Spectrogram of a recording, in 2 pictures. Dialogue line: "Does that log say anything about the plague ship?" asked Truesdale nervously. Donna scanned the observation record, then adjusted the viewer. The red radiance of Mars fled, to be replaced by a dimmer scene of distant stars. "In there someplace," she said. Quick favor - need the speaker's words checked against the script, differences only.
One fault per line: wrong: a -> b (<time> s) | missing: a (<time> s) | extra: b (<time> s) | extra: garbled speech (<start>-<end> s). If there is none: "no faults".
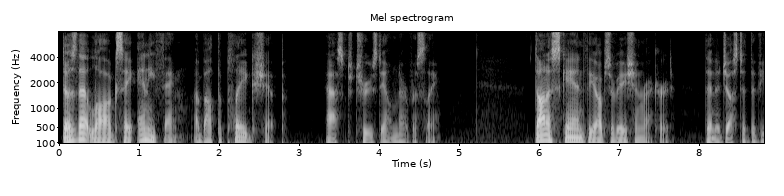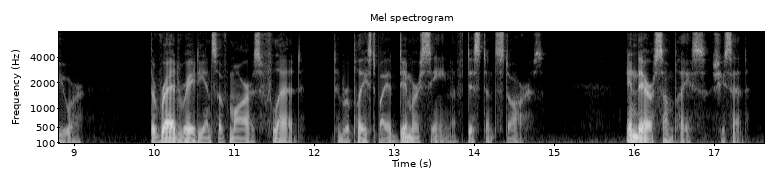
missing: be (12.3 s)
